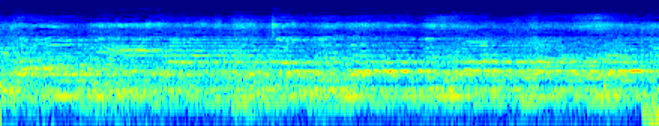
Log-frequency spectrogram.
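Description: Live pop concert music over a stadium sound system, heard from the crowd: held, choir-like layered vocals and chords with no bass underneath.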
